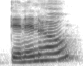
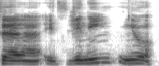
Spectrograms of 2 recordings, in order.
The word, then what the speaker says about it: Juninho: Is Dininho? Yeah, it's Juninho because it's in Portuguese. The N and H together, it does like a sound like nho.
